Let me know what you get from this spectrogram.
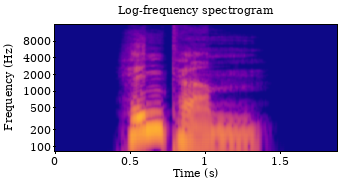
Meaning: contraction of hinter + dem
- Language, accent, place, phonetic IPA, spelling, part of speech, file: German, Germany, Berlin, [ˈhɪntɐm], hinterm, abbreviation, De-hinterm.ogg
